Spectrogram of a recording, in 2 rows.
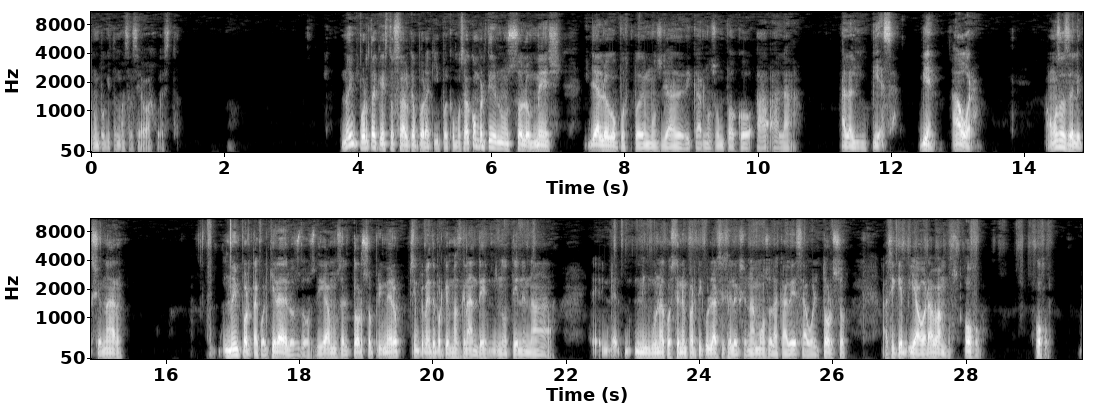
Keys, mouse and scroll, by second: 4.0 right click, 5.3 right click, 5.7 scroll down 1, 9.3-9.7 scroll up 1, 9.7-10.3 scroll down 4, 13.4 right click, 18.7 right click, 21.3 click, 27.0 click.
